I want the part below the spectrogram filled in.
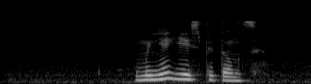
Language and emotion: Russian, neutral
